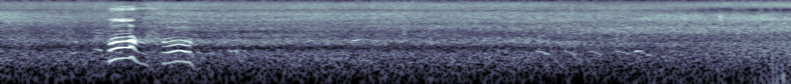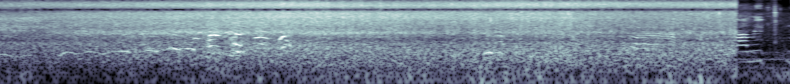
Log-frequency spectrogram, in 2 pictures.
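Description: A big ocean wave washing in on Khavne beach in Kokan, a broad rolling rush of surf that swells over the second half, with short shouts of excitement from people near the start.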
